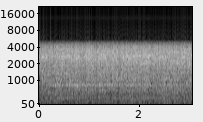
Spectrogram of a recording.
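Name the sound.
pontoon boat engine idling in neutral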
